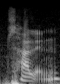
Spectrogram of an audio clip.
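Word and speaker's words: Zahlen: ওকে, তারপর হচ্ছে জেট, জেটের উচ্চারণ ছয়ের মতো হয়, জেটের উচ্চারণ ছয়ের মতো হয়, যেমন ছালেন, ছালেন।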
